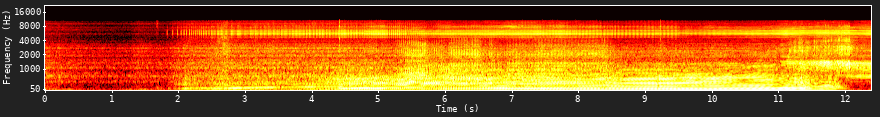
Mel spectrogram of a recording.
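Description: Simple electric motor from a hobby kit starting about two seconds in, its buzzing whine rising in pitch as the rotor speeds up, then holding a steady speed.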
